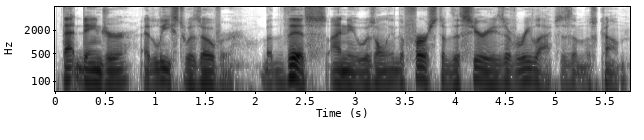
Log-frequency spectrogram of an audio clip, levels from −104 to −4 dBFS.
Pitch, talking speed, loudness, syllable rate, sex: 90 Hz, 230 wpm, -21 LUFS, 5.2 syllables/s, male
